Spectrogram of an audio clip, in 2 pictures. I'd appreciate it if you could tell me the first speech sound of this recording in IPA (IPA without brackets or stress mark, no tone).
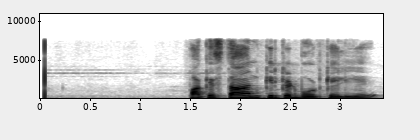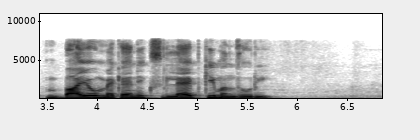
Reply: p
